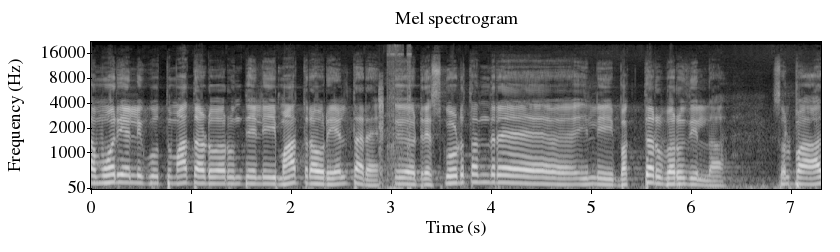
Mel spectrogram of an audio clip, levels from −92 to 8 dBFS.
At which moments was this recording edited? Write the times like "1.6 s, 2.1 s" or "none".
3.0 s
